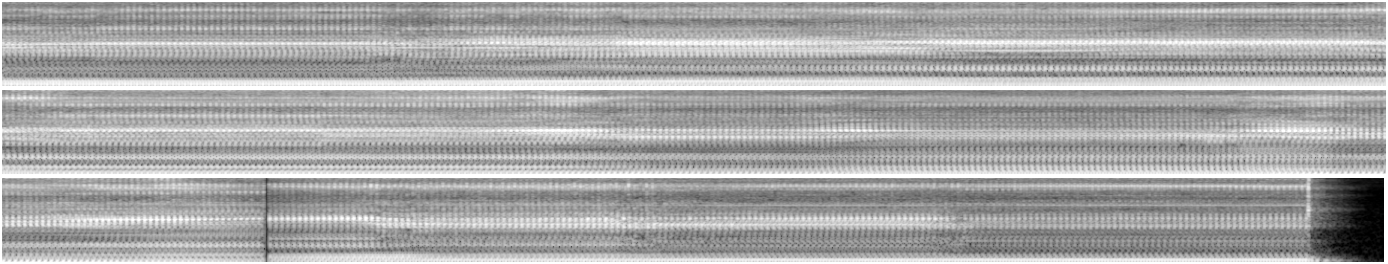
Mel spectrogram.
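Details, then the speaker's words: Gas pressure booster compressor machine running very loud: a steady electric hum with strong mains buzz and rattly overtones as the casing vibrates against the motor. The fix starts by opening the bottom cover. "जिस तरह फ्रेंड्स ये एक मशीन है और इस वक्त ये बहुत ज़्यादा आवाज़ कर रही है।"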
